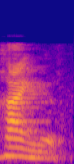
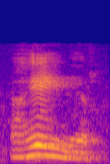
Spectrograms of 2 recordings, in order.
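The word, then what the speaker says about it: Rainer: Eu já lhe disse que meu nome se pronuncia Heiner e não Reiner.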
